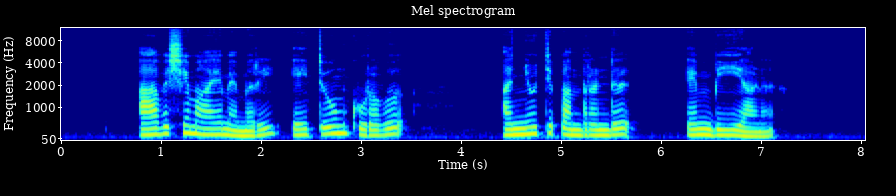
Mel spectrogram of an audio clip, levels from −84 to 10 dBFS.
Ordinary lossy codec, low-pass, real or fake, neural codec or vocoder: none; none; real; none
